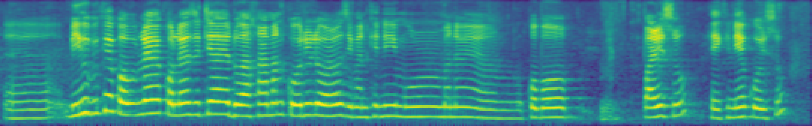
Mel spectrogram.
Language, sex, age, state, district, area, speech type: Assamese, female, 45-60, Assam, Sivasagar, urban, spontaneous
